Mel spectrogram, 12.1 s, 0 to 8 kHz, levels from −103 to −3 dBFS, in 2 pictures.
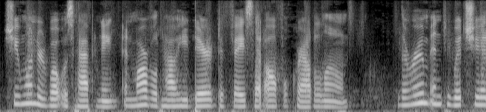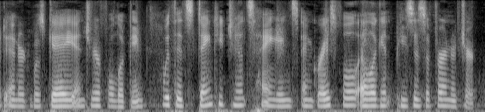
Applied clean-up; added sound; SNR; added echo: neural separator model SepFormer DNS4.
